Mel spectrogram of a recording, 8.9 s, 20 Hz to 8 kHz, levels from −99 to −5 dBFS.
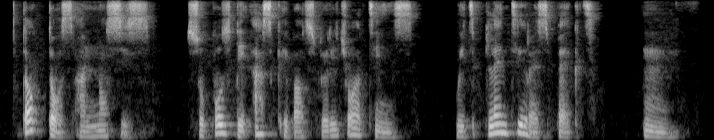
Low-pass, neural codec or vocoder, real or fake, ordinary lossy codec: none; none; real; none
